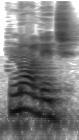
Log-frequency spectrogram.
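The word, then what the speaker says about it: knowledge: ना जैसे हम पढ़ते हैं नॉलेज है ना नॉलेज तो नॉलेज को हम लिखते कैसे हैं ऐसे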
